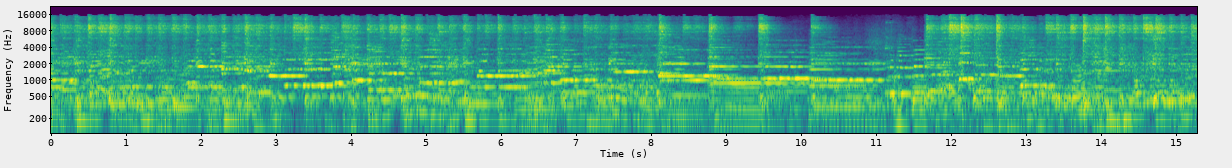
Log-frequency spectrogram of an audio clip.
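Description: A live choro ensemble playing an instrumental tune, melody lines over a low bass line carried by a tuba. About nine and a half seconds in, the texture thins to a few held notes for about two seconds, then the full band comes back in.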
